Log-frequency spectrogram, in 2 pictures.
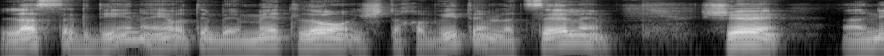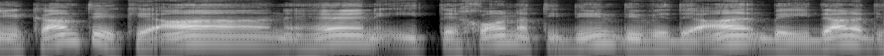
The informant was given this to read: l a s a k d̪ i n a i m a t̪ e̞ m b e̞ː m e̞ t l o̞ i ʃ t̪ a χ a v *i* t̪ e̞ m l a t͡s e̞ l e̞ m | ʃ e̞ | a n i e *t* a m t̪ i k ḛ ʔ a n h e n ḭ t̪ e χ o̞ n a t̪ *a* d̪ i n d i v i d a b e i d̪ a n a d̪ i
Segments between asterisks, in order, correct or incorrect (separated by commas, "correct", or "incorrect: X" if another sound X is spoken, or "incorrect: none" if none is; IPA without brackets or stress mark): correct, incorrect: k, incorrect: i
